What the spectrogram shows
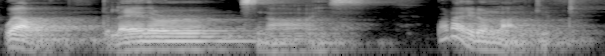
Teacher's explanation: the rise-fall intonation indicates a reservation. So the speaker hesitates or to fully express his or her thoughts.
